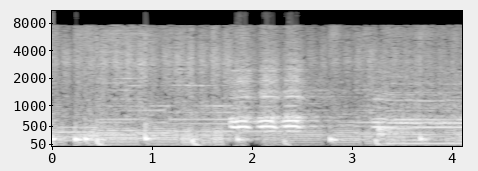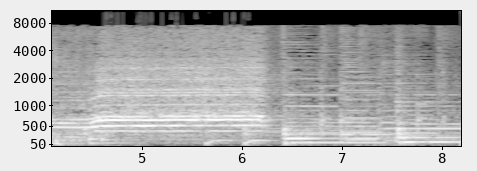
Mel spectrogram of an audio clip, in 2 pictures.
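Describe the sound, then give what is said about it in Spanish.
A train whistle shrills over the rumble and clatter of a departing train. Short whistle tones come first, then a long sustained blast, all over dense rolling noise. “súbanse, que este tren se larga con Tuti”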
